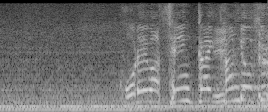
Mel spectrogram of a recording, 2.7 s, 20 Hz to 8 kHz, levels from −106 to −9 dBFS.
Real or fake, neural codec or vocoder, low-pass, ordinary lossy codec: fake; vocoder, 44.1 kHz, 128 mel bands every 256 samples, BigVGAN v2; 7.2 kHz; AAC, 48 kbps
